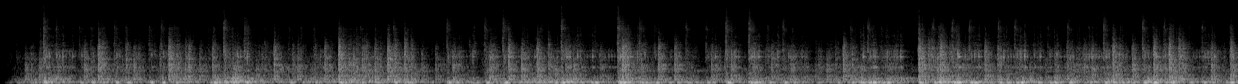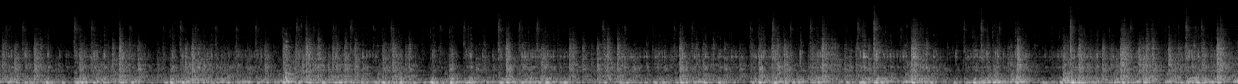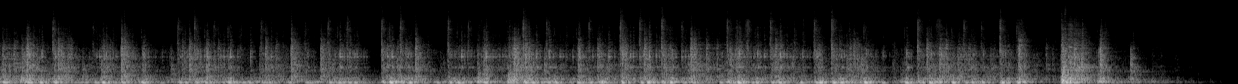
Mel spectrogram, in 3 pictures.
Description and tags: freezer metal rattle banging from inside
banging, freezer, from, inside, metal, rattle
